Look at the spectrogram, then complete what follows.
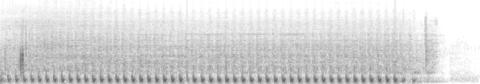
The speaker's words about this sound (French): il prend un café et il enfourche sa moto pour retrouver la maison où la veille il avait raccompagné la jeune fille.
